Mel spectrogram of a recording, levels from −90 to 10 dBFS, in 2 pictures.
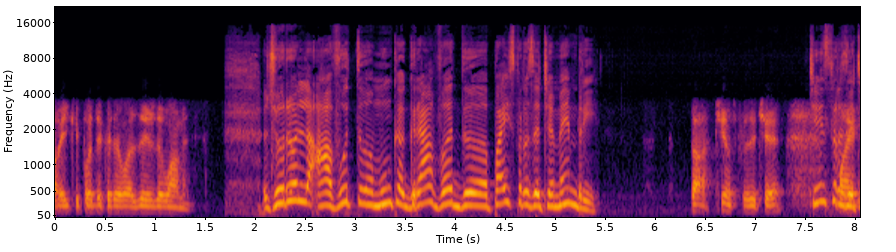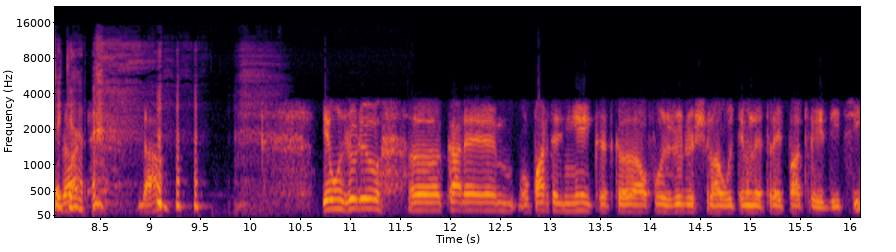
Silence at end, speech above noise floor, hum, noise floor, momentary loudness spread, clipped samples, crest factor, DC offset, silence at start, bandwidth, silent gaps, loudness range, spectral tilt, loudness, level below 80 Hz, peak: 0 s; 42 dB; none; -58 dBFS; 13 LU; under 0.1%; 16 dB; under 0.1%; 0 s; 15.5 kHz; none; 5 LU; -4.5 dB/octave; -17 LUFS; -62 dBFS; 0 dBFS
